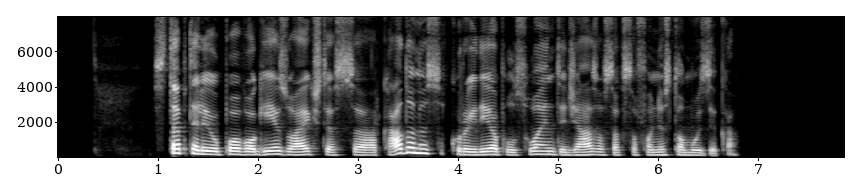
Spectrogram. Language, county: Lithuanian, Vilnius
